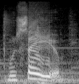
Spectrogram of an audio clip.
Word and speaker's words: museum: EU menyerupai ejaan EU pada bahasa Sunda, contohnya pada kata museum.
